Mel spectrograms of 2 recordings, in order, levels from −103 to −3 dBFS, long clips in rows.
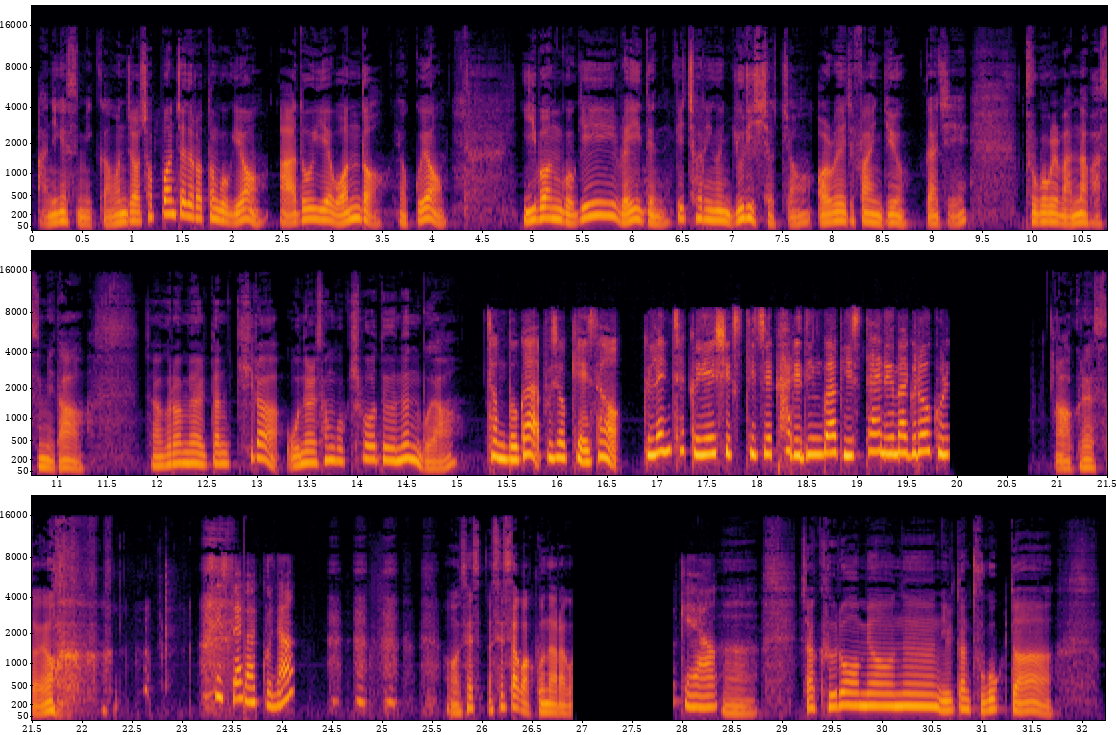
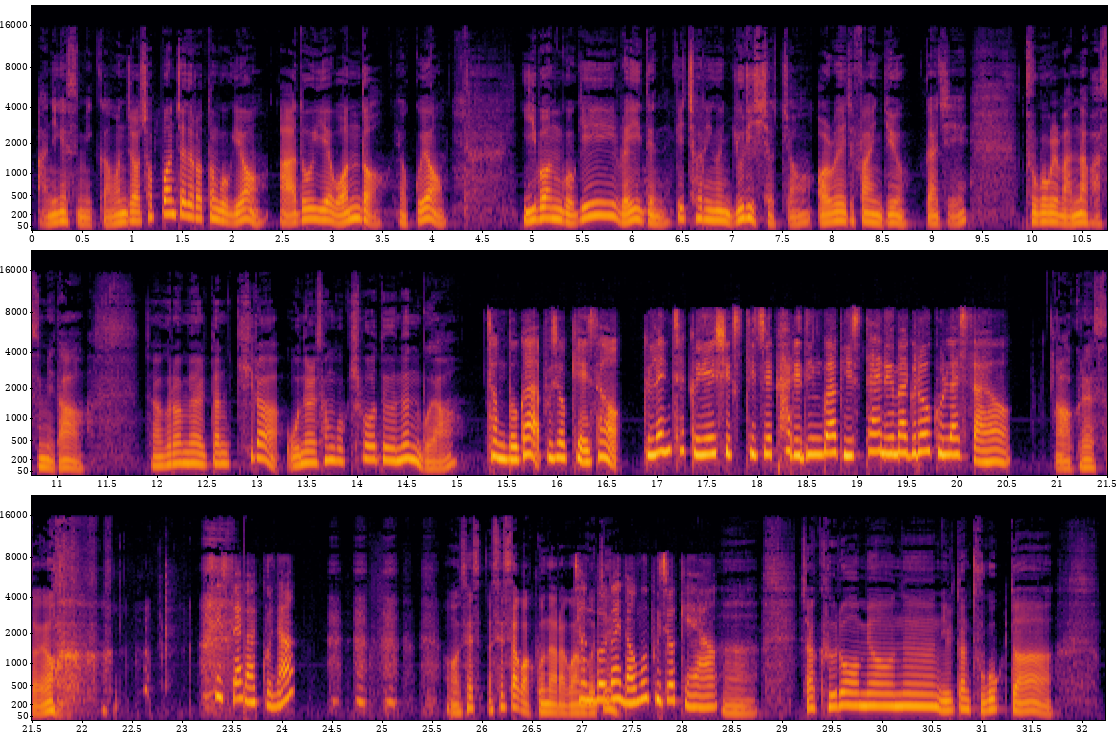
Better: second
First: audio cutting out; at 20 s for 1 s and at 27 s for 1 s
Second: none

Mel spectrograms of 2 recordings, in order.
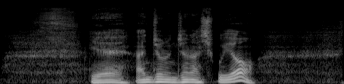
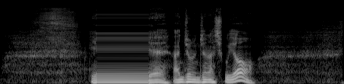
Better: first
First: none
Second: audio freezing; at 1 s for 0.5 s

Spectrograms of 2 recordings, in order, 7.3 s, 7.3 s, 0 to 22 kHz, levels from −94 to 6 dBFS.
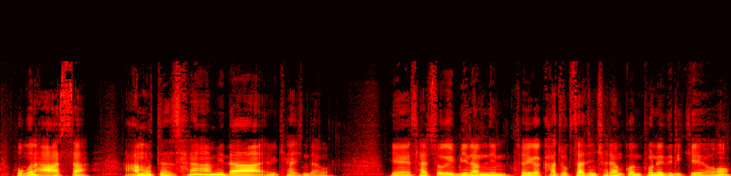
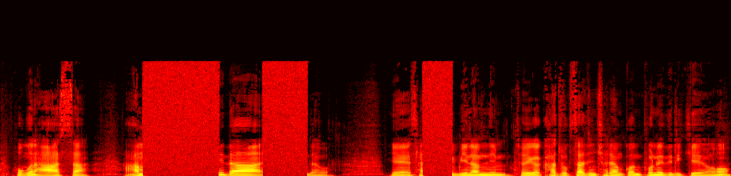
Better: first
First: none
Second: audio cutting out; filled with static; at 1.5 s for 1 s, at 2.5 s and at 4 s

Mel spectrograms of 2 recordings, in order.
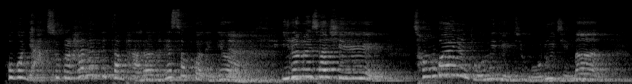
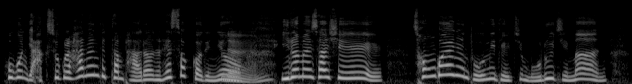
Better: second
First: off-mic speech; far // room echo; slight; dies away in 1.1 s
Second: none

